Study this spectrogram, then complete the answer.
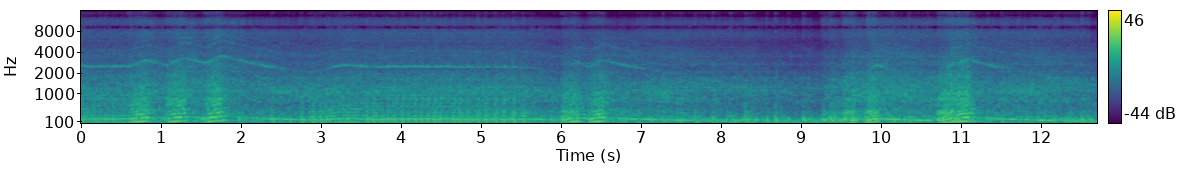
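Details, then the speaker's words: Vintage 1970s Sno-Pony snowmobile with a 340 twin-cylinder two-stroke, revived after sitting 20–30 years in a shed; crisp blips rising and falling, steady idle between revs, picks up cleanly, sounds like a crotch rocket; normal two-stroke revving. "Thing sounds like a crotch rocket."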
